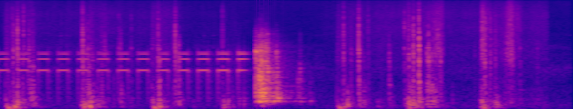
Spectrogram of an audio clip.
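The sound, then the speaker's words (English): A telephone that had been left off the hook for a long time blares its off-the-hook tone, a steady, high electronic pitch pulsing on and off, followed by a clattering handset thunk and several loud knocking clunks. “Our phone here at Nobody Listens to Paula Poundstone apparently has been off the hook for a long time.”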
